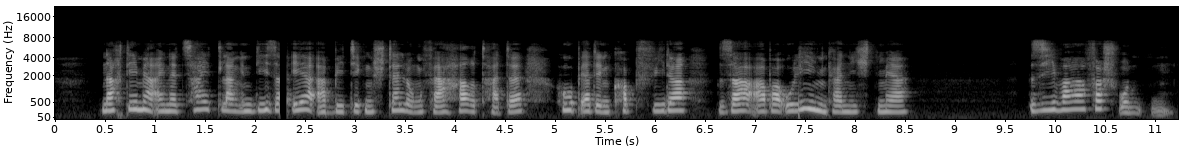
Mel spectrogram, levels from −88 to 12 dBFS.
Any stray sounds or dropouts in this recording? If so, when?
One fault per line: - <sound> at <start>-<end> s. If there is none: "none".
- dropout at 2.2-2.3 s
